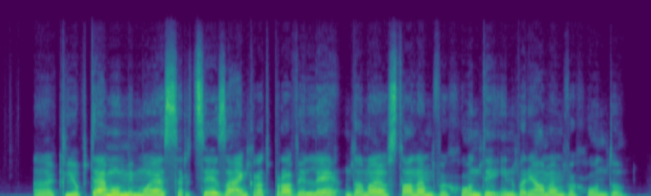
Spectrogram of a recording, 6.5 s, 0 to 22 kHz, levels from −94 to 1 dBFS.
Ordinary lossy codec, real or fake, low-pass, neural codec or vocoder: none; fake; 19.8 kHz; autoencoder, 48 kHz, 128 numbers a frame, DAC-VAE, trained on Japanese speech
